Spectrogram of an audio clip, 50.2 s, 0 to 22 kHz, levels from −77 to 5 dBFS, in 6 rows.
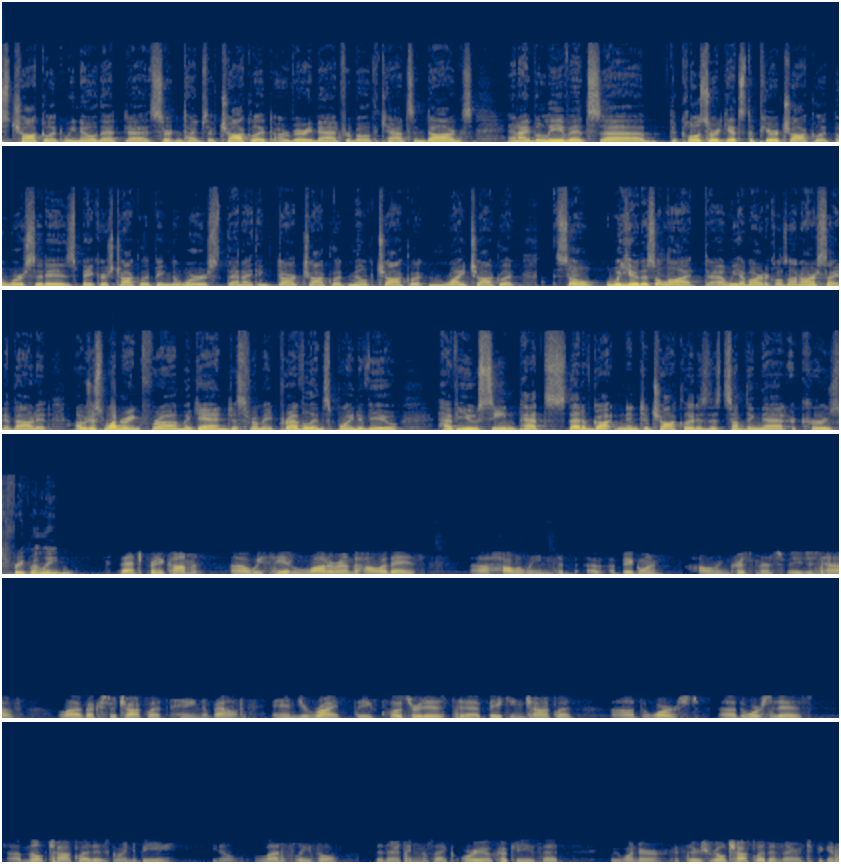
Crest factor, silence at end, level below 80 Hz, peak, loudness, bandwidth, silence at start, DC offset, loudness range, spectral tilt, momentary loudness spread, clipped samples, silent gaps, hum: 20 dB; 0 s; -40 dBFS; 0 dBFS; -19 LUFS; 15.5 kHz; 0 s; under 0.1%; 13 LU; -7 dB/octave; 18 LU; under 0.1%; none; none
